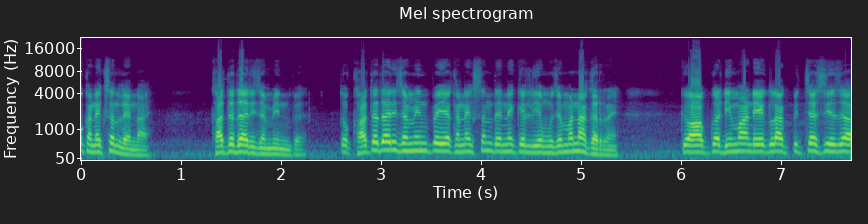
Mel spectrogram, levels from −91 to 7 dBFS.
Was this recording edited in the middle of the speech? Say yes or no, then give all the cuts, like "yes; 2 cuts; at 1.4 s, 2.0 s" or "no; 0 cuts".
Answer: no; 0 cuts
